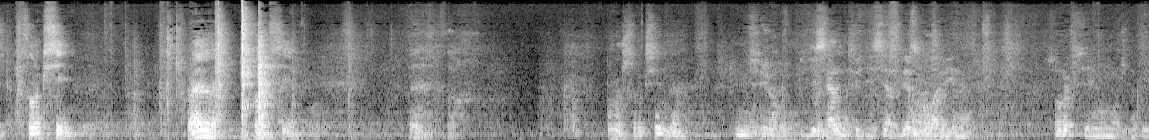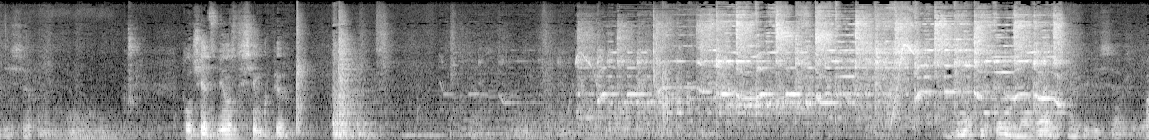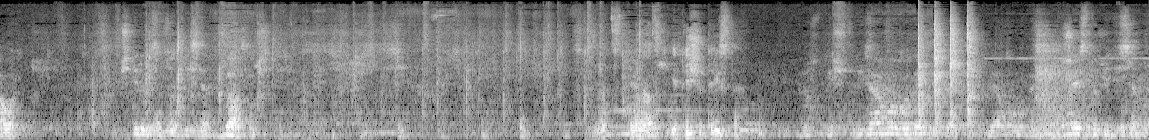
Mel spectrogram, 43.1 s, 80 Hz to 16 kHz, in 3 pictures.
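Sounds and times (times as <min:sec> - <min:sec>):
phone ringtone melody: 0:19.8 - 0:27.8
person speaking: 0:36.0 - 0:40.6.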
